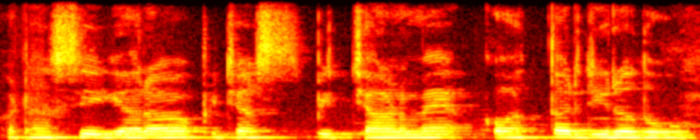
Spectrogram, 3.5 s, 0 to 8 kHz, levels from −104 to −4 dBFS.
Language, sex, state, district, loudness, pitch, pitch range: Hindi, male, Uttar Pradesh, Shamli, -15 LUFS, 175 Hz, 170-180 Hz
